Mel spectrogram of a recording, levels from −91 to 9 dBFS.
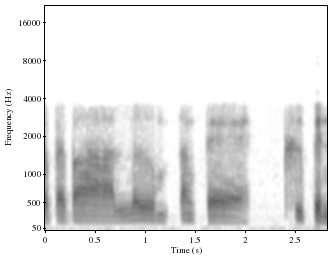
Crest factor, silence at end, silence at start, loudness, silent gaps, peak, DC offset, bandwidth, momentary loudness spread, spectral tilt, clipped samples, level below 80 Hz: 20 dB; 0 s; 0 s; -36 LUFS; none; -14 dBFS; under 0.1%; 4.4 kHz; 8 LU; -7.5 dB/octave; under 0.1%; -74 dBFS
